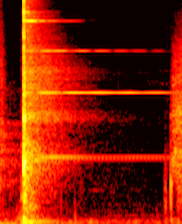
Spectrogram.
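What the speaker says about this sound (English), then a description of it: "So now I'm gonna ring this bell." A hand bell is struck once, giving a bright, close ding that rings on in a long, clear, fading tone before a faint rustle at the end.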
